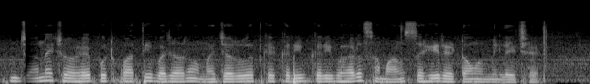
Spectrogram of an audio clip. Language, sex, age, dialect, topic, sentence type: Maithili, male, 25-30, Angika, agriculture, statement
